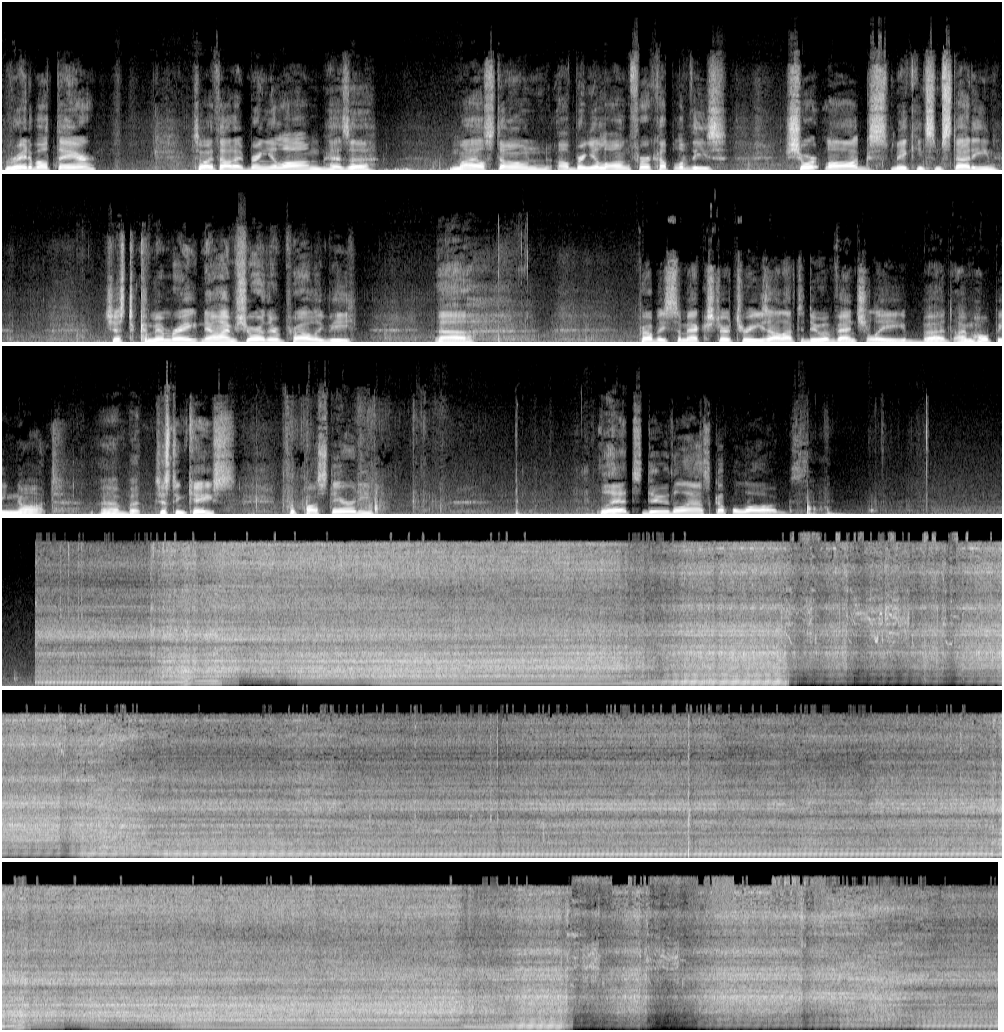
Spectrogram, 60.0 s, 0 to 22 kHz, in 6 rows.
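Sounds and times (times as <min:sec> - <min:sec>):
sawmill engine cutting log: 0:30.3 - 0:59.9.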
